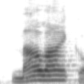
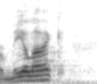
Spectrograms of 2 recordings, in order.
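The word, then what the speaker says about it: malak (מלאך): In the Old Testament, the Hebrew word is pronounced malak or malak.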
